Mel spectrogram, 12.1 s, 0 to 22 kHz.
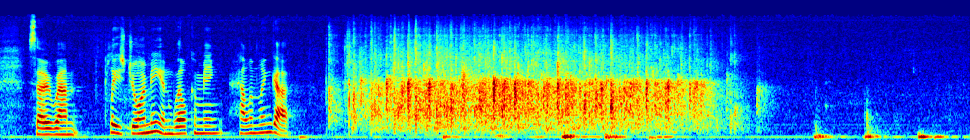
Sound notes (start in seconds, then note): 4.1 audience applause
